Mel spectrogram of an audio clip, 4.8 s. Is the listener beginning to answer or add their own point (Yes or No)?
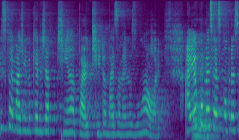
No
